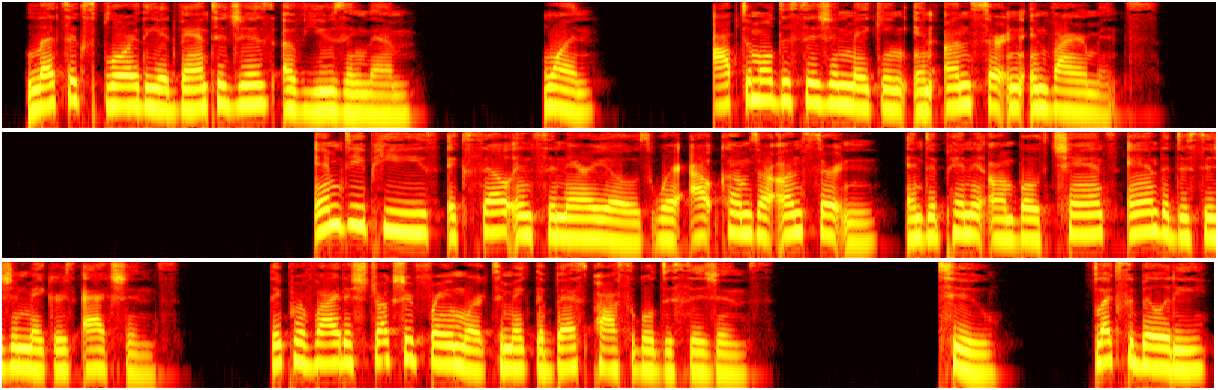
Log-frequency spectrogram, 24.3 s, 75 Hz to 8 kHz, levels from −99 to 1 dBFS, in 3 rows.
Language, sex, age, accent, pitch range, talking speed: English, female, 20-39, American, 145-180 Hz, 110 wpm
